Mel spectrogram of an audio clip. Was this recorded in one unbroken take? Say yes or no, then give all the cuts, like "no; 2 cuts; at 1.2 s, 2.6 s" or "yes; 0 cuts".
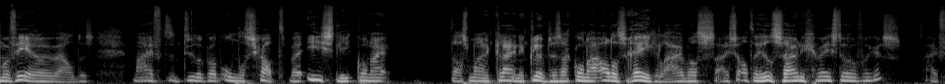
yes; 0 cuts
